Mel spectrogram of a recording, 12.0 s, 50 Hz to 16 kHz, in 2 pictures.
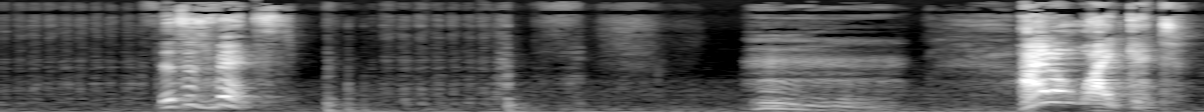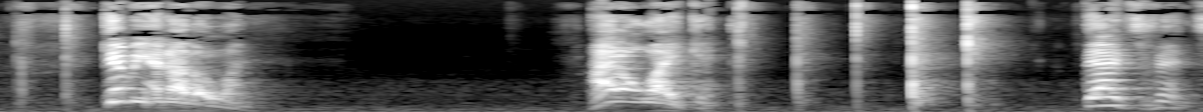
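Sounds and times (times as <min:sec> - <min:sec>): man sighing: 0:03.7 - 0:05.0.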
